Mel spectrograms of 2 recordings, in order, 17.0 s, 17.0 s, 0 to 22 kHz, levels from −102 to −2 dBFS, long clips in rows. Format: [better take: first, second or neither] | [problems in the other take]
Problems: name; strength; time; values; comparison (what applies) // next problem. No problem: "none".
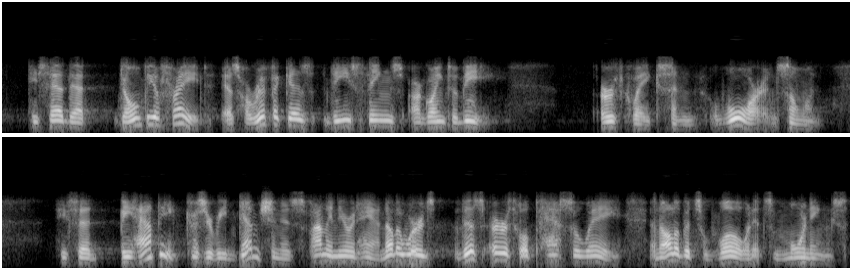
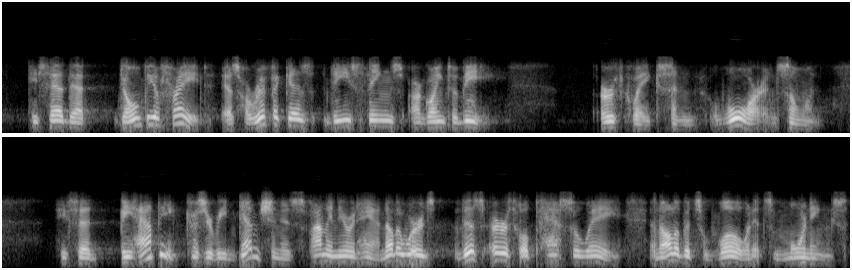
neither | phone-call audio; nothing above 3.5 kHz; the same in both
